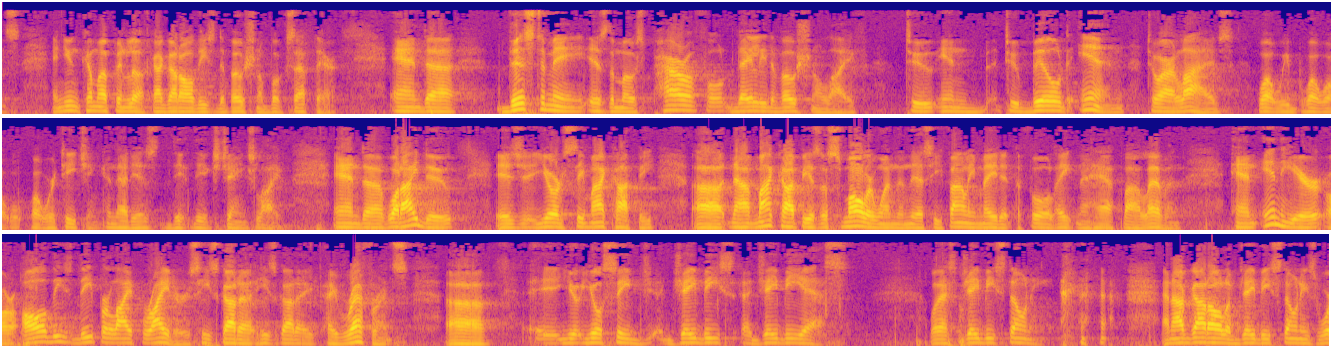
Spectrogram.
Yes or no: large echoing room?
yes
